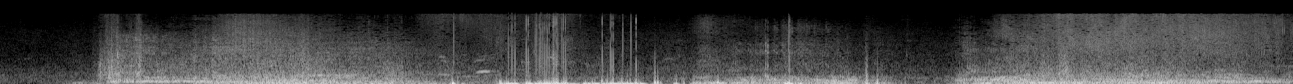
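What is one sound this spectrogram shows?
Wind rushes loudly.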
